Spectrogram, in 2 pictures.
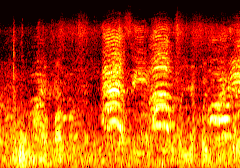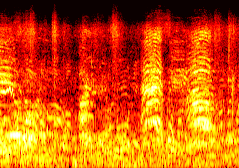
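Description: Young players on the sidelines shout and cheer loudly outdoors.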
